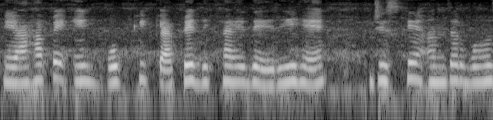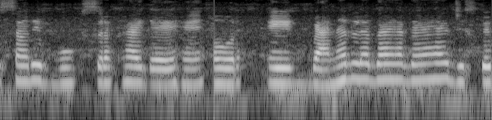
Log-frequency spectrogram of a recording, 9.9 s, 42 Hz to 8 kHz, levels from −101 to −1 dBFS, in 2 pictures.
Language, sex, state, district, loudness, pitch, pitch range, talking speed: Hindi, female, Maharashtra, Pune, -28 LUFS, 220 Hz, 205-235 Hz, 150 wpm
